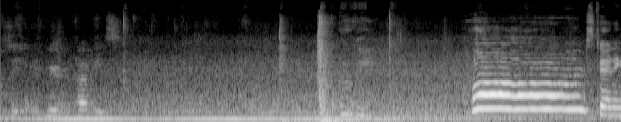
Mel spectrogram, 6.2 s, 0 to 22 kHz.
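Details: A Bullmastiff puppy from a litter gives a drawn-out, steady whine, then a brief falling cry, over a low fan or appliance hum, recorded 8-5-23.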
